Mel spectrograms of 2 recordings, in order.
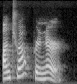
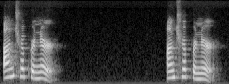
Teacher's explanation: the emphasis is in the final syllable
